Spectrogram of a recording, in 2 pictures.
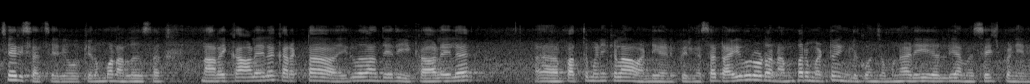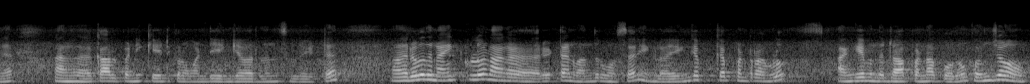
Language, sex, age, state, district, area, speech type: Tamil, male, 45-60, Tamil Nadu, Pudukkottai, rural, spontaneous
